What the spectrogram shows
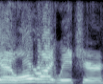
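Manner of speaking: broadest Philadelphia accent, very loud and high. Showing what he gets to say now: thick philadelphia accent. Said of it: "in the most Philadelphia accent".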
